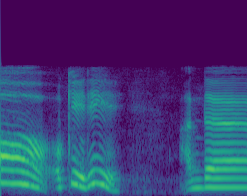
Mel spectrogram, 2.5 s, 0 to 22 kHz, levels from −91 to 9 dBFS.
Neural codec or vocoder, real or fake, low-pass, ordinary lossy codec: vocoder, 44.1 kHz, 128 mel bands every 256 samples, BigVGAN v2; fake; 5.4 kHz; none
